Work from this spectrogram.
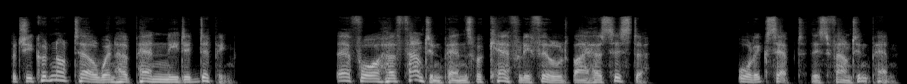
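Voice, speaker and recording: A man voicing a little priest detective in an audiobook, gentle and earnest as he explains in a measured, lecturing way. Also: fairly low pitch, husky, no echo. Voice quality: gentle, even. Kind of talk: audiobook character dialogue.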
